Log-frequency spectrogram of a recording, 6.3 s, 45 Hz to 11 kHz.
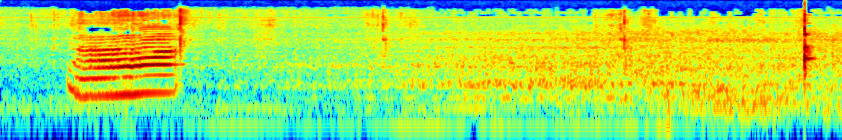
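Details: Puran, a pet cat in a Snow White costume, filmed indoors on 1 April 2017 at an encore of her birthday-party cosplay, gives one clear rising-then-level meow about a second long, followed by a quiet room with faint ticks and clicks.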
